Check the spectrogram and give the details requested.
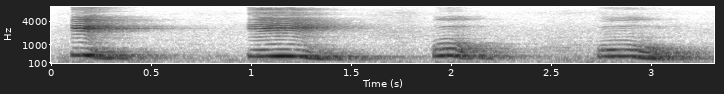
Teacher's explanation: बहुत बहुत बहुत थोड़ा सा मुंह खुलेगा, मतलब लगभग ना के बराबर ही खुलता है। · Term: समृद्ध स्वर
